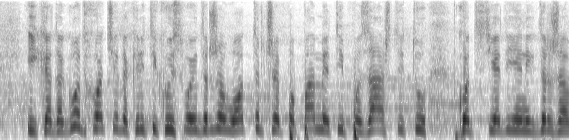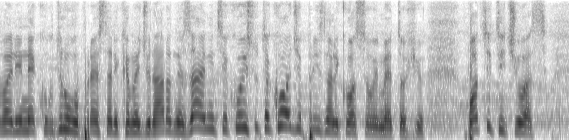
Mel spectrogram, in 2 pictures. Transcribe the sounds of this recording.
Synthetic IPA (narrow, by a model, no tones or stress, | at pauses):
ikad̪aɡo̞d̪xo̞t͡ɕe̞d̪akɾit̪ikujusʋo̞jud̪r̩ʒaʋuo̞t̪ːr̩t͡ʃepo̞pame̞t̪ipo̞zaːʃt̪it̪uko̞d̪sje̞d̪iɲe̞niɣd̪r̩ʒaʋailine̞ko̞ɡd̪ɾuɡo̞ɡ̚pɾeːt̪aʋnikame̞d͡ʑunaːɾo̞d̪ne̞zajed̪nit̪se̞ko̞jisut̪ako̞ːd͡ʑe̞pɾiznaliko̞so̞ʋoime̞t̪o̞xijṵ | po̞t̪sjet̪it͡ɕuʋas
